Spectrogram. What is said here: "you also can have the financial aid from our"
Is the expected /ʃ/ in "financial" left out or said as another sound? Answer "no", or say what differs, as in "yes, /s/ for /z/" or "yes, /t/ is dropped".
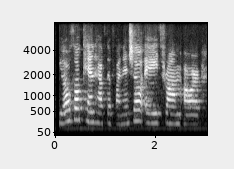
no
